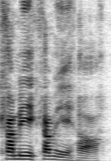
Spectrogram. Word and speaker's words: Kamehameha: You know it's pronounced Kamehameha.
